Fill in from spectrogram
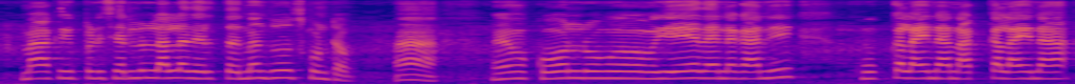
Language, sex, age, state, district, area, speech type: Telugu, female, 60+, Telangana, Peddapalli, rural, spontaneous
